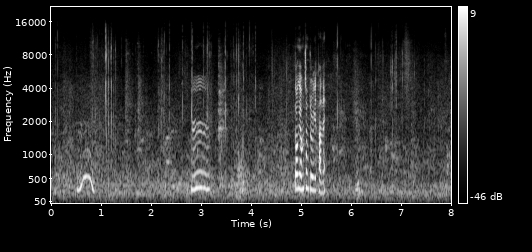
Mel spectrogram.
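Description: A young woman chews food softly.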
